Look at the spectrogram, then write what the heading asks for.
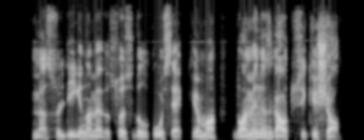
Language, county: Lithuanian, Tauragė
